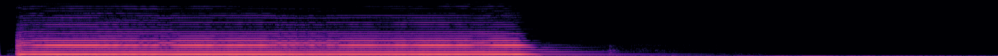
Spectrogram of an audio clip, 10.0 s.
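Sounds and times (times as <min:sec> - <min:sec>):
violin bowed arco notes: 0:00.1 - 0:06.2.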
